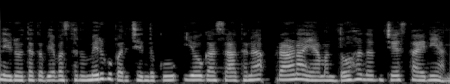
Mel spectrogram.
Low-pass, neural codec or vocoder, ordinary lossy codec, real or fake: none; none; none; real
